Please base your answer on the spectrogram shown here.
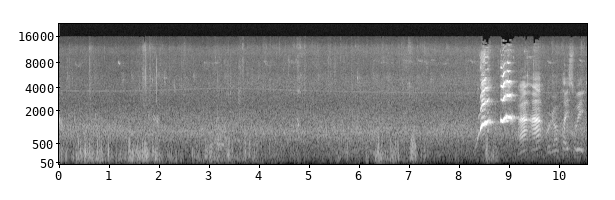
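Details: Vizsla puppies at a morning playtime session: low human talk for most of the stretch, then a sudden burst of high, wavering whines and yelps near the end, several in quick succession, with rustling outdoors.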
